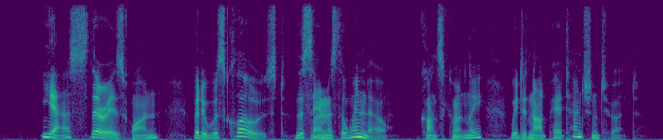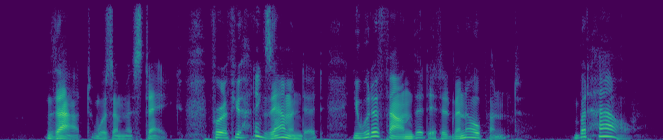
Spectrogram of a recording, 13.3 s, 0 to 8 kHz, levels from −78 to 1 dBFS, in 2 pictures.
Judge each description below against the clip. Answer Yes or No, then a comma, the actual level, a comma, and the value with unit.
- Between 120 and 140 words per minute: No, average, 190 wpm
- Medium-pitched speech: No, low, 130 Hz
